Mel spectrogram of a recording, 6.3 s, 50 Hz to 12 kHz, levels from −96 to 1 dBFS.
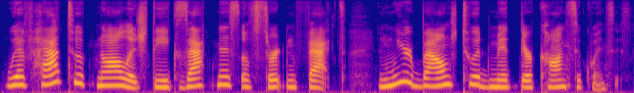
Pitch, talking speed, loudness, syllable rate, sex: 235 Hz, 170 wpm, -20 LUFS, 5.0 syllables/s, female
